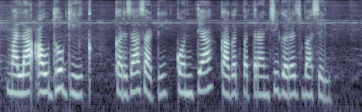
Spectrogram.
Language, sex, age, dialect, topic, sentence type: Marathi, female, 18-24, Standard Marathi, banking, question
